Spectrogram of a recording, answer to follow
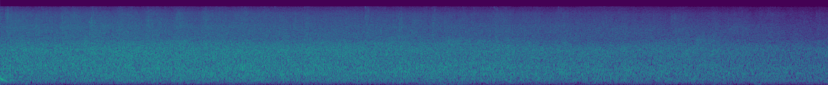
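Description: Audience applause: an even wash of clapping that builds and then slowly fades out. A man's brief cough comes at the very start.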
